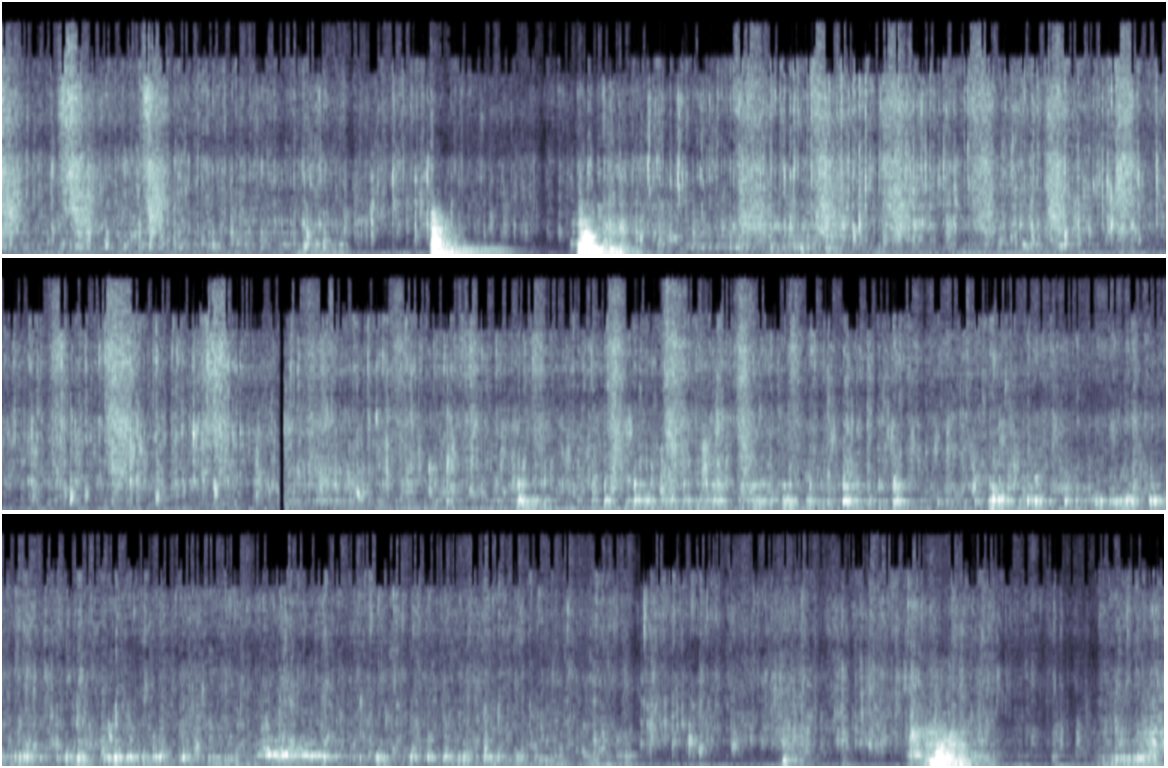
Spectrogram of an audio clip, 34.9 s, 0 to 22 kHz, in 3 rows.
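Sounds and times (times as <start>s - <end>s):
running water splashing: 0.0s - 34.9s.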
